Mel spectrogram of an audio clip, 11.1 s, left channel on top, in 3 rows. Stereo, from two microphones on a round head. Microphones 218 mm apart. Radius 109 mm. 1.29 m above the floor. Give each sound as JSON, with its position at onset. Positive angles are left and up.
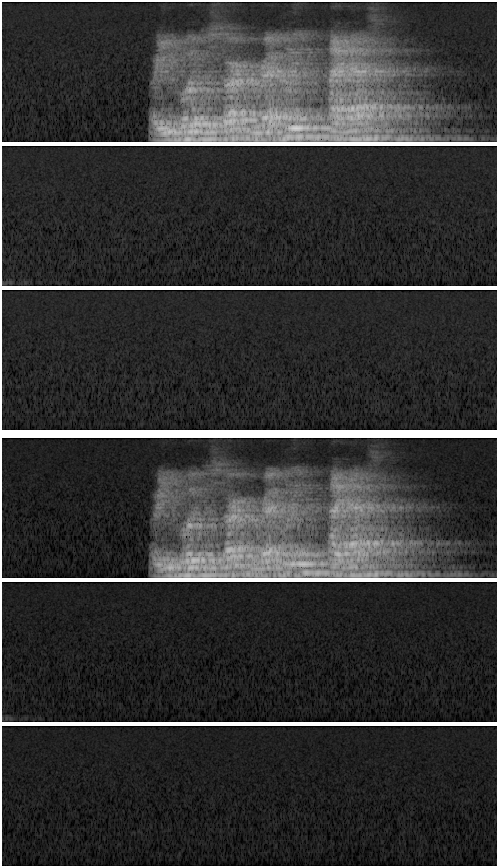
{"t": 1.1, "sound": "a man speaking", "side_deg": 15, "distance_m": 1.9}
